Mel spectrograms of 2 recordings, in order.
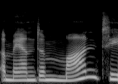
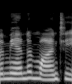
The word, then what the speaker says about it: Montei: I'm Stephanie O'Connell and I'm here with Amanda Monty. Amanda, first introduce yourself. Yes, I'm Amanda Monty. You pronounced my name right, which is amazing because it doesn't always happen.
